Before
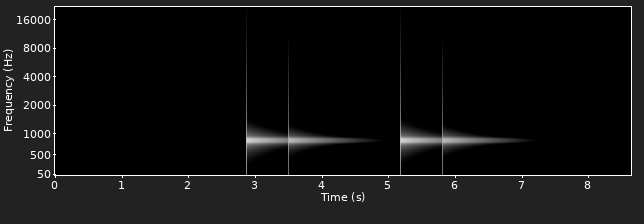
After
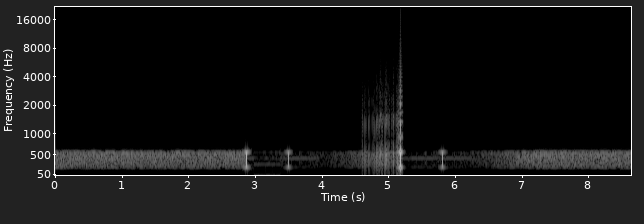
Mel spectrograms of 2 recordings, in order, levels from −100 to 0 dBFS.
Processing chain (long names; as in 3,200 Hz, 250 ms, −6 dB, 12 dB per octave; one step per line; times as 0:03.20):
spike at every zero crossing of −22.5 dBFS
brick-wall band-pass 210–570 Hz
0:02.98–0:03.38: one-pitch LPC vocoder at 8 kHz 280 Hz
0:03.95–0:05.35: leveller curve on the samples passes 3
level +13.5 dB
